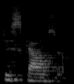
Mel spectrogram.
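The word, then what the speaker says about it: Descalzo: Dowzo. My last name is spelled D E S C A L Z O.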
